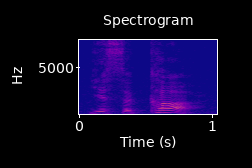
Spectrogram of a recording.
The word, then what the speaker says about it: Issachar: Issachar. Pronounced Yisachar in the African Hebrew, 3485.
